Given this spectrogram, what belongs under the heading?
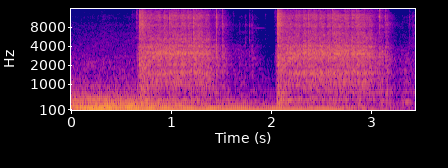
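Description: A Honda Vario scooter engine starting and running, a steady close mechanical whir with a rattling, ticking top end, briefly interrupted then continuing, with no talk.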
